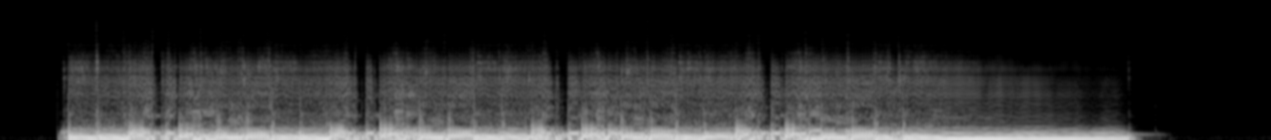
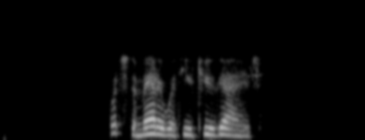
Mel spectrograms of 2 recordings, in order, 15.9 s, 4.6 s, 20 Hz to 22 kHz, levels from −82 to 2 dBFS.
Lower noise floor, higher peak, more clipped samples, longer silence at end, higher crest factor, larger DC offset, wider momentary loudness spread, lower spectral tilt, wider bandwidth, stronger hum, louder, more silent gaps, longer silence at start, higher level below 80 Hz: second, -78 dBFS vs -86 dBFS; first, 0 dBFS vs -14 dBFS; neither; first, 1.7 s vs 1.35 s; second, 14 dB vs 20 dB; neither; second, 4 LU vs 16 LU; first, -11.5 dB/octave vs -6 dB/octave; second, 3.8 kHz vs 4.5 kHz; neither; first, -15 LUFS vs -29 LUFS; neither; second, 0.75 s vs 1.4 s; first, -16 dBFS vs -74 dBFS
